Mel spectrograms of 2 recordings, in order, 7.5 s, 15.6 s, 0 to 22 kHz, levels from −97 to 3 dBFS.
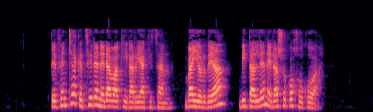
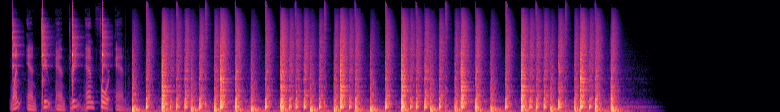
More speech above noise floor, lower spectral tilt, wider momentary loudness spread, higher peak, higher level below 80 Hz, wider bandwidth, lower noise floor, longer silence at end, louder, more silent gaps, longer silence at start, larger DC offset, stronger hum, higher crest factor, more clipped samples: first, 69 dB vs 47 dB; second, -4 dB/octave vs -6 dB/octave; about the same, 11 LU vs 10 LU; about the same, 0 dBFS vs 0 dBFS; second, -68 dBFS vs -30 dBFS; second, 7.8 kHz vs over 20 kHz; first, -86 dBFS vs -75 dBFS; second, 1.1 s vs 3.15 s; about the same, -17 LUFS vs -19 LUFS; neither; first, 1.05 s vs 0.2 s; neither; neither; about the same, 18 dB vs 20 dB; neither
